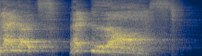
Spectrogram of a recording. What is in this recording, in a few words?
Attack, Male; Barks Battle; Ode Tech; Sinecure Banneret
